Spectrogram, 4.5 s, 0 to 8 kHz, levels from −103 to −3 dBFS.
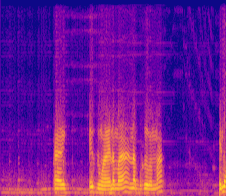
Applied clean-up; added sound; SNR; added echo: neural separator model SepFormer DNS4.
